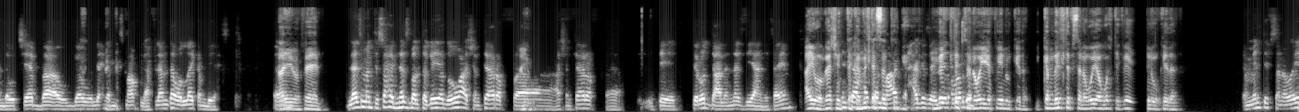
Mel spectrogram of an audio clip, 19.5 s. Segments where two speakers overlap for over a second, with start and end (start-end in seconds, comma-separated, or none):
12.7-14.7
